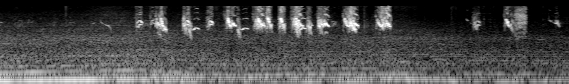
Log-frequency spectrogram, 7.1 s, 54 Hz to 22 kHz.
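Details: Sparrows gathering to be fed at a Tenmangu shrine on the afternoon of 13 April 2021. After a quiet start there is a rapid burst of high, clipped chirps in quick succession, then a few scattered notes over faint background hum.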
